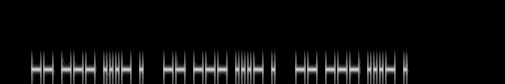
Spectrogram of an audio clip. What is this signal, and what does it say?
Morse code, heard as a keyed tone, about 40 wpm, 700 Hz. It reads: MOVE MOVE MOVE
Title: Top 300 Words Repeated 40wpm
